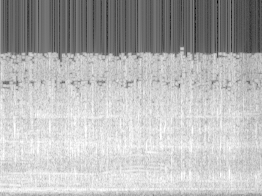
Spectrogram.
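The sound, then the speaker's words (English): A crowd at a show in a tent in the woods in Michigan applauds steadily for a man who talked with the host, a dense wash of many hands clapping at once, loud and sustained from start to finish, easing only slightly toward the end. “Give him a round of applause for talking to me.”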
